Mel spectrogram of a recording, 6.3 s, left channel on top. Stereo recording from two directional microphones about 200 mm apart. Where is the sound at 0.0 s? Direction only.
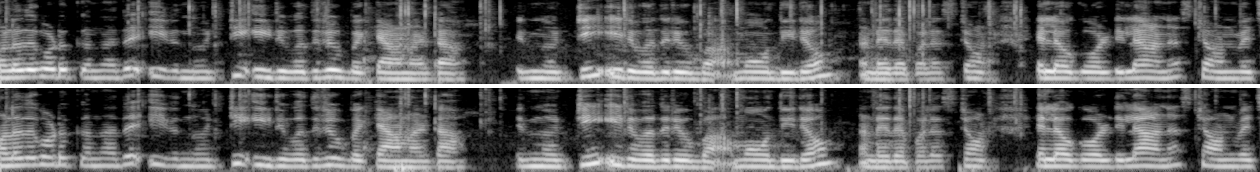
20° right (ahead or behind).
